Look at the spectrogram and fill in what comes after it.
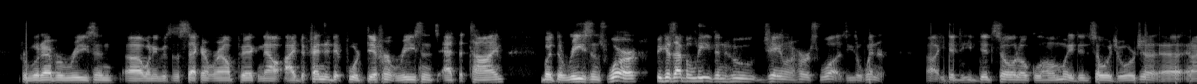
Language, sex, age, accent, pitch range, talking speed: English, male, 30-49, American, 95-120 Hz, 250 wpm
